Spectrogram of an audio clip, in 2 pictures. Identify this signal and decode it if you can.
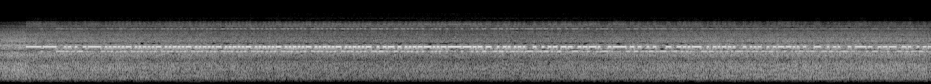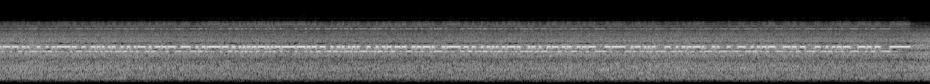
RTTY (50 baud, 450 Hz shift), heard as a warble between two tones, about 2000 Hz centre, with radio static and room echo. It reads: RYRYRYRYRYRYRYRYRY UR6KW DE WA3I TNX FER QSO EVA, 73 AND GL. UR6KW DE WA3I SK UA5HRT 339 925 925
